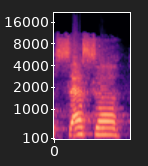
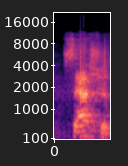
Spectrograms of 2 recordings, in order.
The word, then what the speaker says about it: Sasa: So, Sasa, please let me know how I pronounce that, because I can almost guarantee Sasha. Okay, S-A-S-A. Sasha, beautiful.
